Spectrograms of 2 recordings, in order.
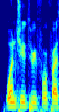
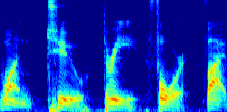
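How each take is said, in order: First: The numbers are counted quickly. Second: The numbers are counted slowly.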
